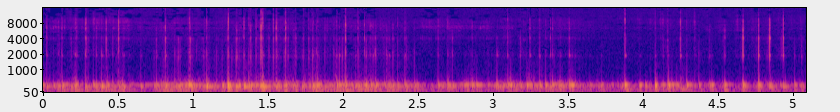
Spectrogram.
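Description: Long nails on both hands tap and scratch the sides of a hollow red textured plastic cup placed over the microphone. A dense, rapid run of short clicky taps and scratchy strokes rides on a hollow, boxy resonance around 270 Hz. Sharper taps flash bright, with a brief dip in loudness midway before the tapping picks up again.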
